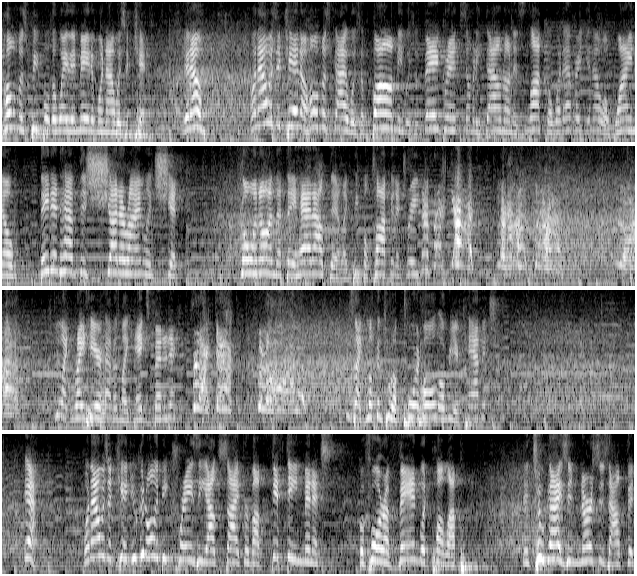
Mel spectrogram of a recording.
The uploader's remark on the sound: Live at Red Rocks (2022). Sped up 1.15x, intro/outro trimmed, Up Beat Smooth Jazz Saxophone Instrumental audio added.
